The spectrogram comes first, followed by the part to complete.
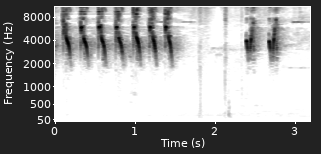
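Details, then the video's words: Energetic bar-winged prinia tutor song, fierce and insistent, with rolling and sharp shooting phrases: a steady run of about eight high, downward-slurred chirps about five per second, a short gap with clicks, then two more chirps. "burung MASTERAN ciblek kristal gacor // ngamuk ngotot ngerol nembak pedas"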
